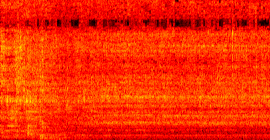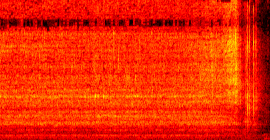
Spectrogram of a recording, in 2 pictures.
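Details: Toilet after fill valve replacement and water level adjustment, which fixed a hissing: steady rush of water from flush and refill that stops cleanly, with no hiss or whistle.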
